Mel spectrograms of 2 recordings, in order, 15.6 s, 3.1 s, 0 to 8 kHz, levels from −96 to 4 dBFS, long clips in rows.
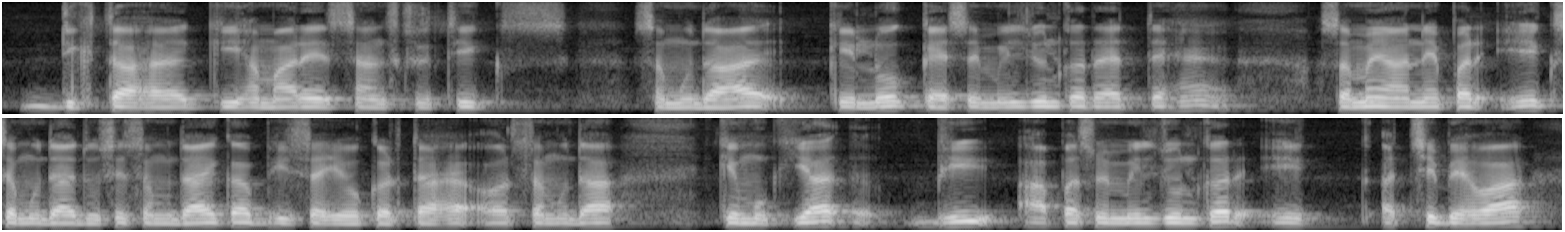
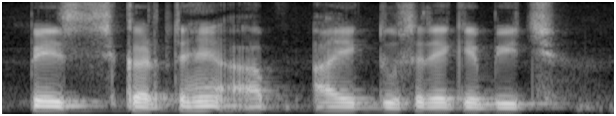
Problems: none marked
